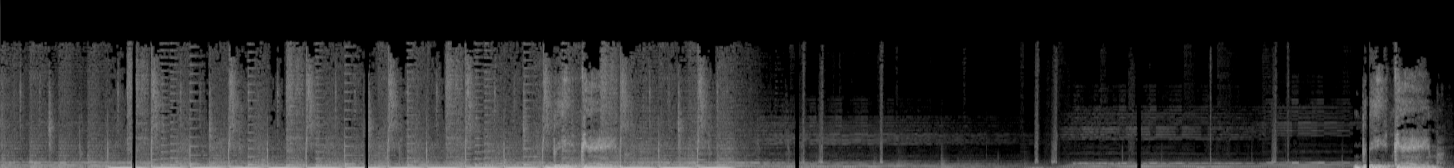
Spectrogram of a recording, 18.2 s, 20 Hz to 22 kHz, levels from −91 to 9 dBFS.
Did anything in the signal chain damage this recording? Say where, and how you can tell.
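Yes. The damage happened at the codec stage: the audio was encoded as separate pieces and joined without trimming each run's start-up delay and final-frame padding. That leaves a gap at a join of encoded pieces. Five silences cut into continuous sound at 1.64, 4.54, 9.93, 14.20 and 17.07 s, each lasting 47 to 59 ms. Their edges are smeared by the codec, and the sound resumes exactly where it stopped.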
